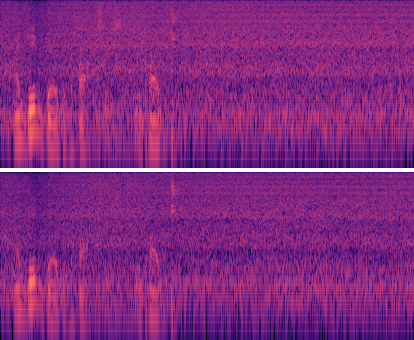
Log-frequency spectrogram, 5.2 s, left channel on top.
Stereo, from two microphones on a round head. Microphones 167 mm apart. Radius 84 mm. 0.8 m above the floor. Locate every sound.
0.2 s a man speaking: 30° left (ahead or behind), 0.7 m
2.1 s a finger snap: 25° right (ahead or behind), 2 m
